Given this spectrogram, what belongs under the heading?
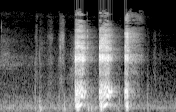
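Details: Three short, sharp, deliberate coughs from an angry infant coughing for attention, not from illness.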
